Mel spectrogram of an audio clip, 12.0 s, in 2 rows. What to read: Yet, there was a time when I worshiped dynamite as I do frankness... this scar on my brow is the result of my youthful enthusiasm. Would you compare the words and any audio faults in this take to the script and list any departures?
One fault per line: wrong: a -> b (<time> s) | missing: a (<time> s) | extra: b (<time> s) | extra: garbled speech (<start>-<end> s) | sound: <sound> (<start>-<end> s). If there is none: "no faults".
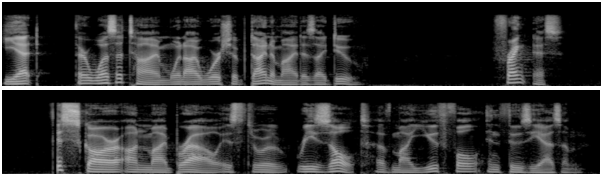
sound: dropout (6.5-6.5 s)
